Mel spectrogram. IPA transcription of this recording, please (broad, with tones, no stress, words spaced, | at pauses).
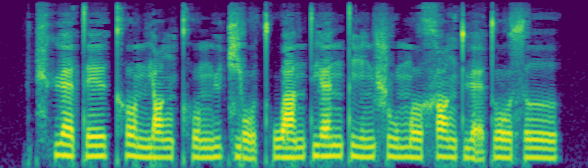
t͡ɕʰɥɛ˥˨t̪e˦ɪ̯kʰɤ˥˨ n̪jɑ˨˦ŋ kʰʊ˨˦ŋ y˦t͡ɕjo̰˨˩ʊ̯ t̪ʰwa˨˦nt̪jɛ˦nt̪i˨˦n ʂu˨˦mɤ˨˦xɑ˥˨ŋ t̪ɥɛ̰˨˩t̪o˥˨ʊ̯ sɹ̩˥˨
